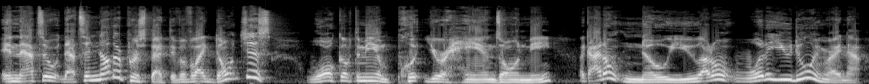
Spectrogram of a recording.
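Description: A man's voice: mid-range voice, very animated, moderate pace, a bit bright. Casual, profane man hosting a podcast. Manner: loose, profane, acts out quoted people. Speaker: podcast host.

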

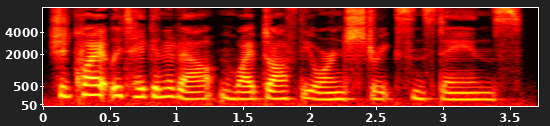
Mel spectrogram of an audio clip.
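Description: A woman's voice: lowish voice, moderate pace, no room sound, clean studio sound. A woman reading a short story aloud as scripted, dramatic narration.

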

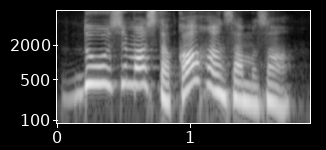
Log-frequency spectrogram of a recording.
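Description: Young schoolboy sleuth, very high voice, lively swoops, polite, earnest, radio drama. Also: female voice, fairly quick, heavily acted. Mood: flustered. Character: earnest polite schoolboy apprentice detective, about eleven. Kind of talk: radio drama acting and narration.

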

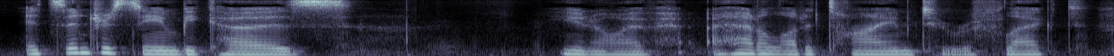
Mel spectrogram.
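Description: A woman in her thirties, hoarse from a flu, hosting a faith podcast in an earnest, casual way, laughing easily and dropping to a soft near-whisper. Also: low-pitched. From Canada. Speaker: podcast host.

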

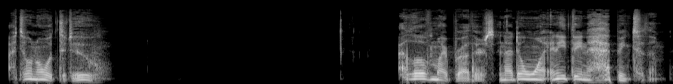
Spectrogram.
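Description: A man voicing an earnest young male turtle ninja leader who talks low and hushed. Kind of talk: fan voice acting of a cartoon.

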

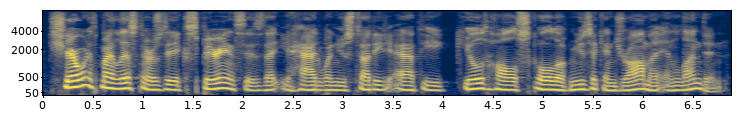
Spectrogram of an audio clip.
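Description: A man's voice: mid-range voice, moderate pace, no echo, clean studio sound. A man hosting an interview, asking questions in an upbeat, encouraging way. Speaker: podcast host.

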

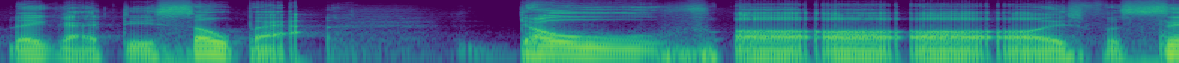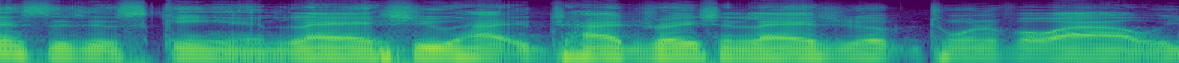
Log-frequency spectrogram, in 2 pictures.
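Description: A man's voice: sits low, gravelly, darkish tone. A man hosting casual comedic banter with friends, joking and swearing freely, repeating phrases for emphasis. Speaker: podcast host.

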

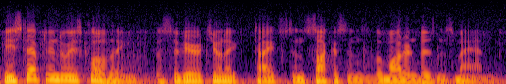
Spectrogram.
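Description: An actor as the wry, theatrical narrator of a 1950s science fiction radio drama. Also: male voice, medium pitch, big pitch swings, a little fast, a little hiss or hum, natural voice. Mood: dramatic, measured. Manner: emphatic, theatrical storytelling. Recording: dull vintage radio broadcast recording. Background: music.

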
